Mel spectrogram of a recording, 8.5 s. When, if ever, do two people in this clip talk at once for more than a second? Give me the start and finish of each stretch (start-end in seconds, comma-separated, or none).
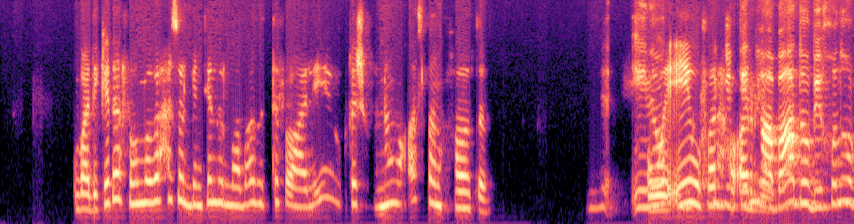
6.5-7.8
